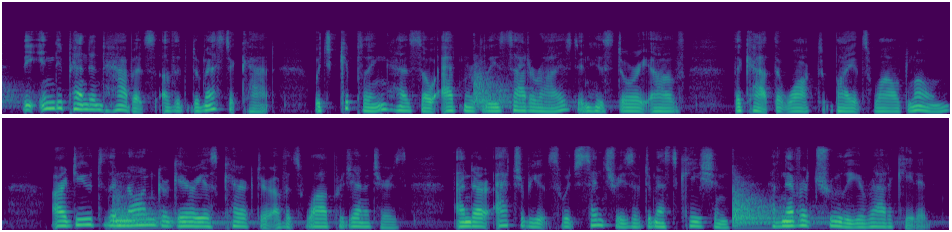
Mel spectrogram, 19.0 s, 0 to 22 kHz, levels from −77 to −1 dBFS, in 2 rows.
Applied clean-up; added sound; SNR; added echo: none; Drum; 14 dB; none.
